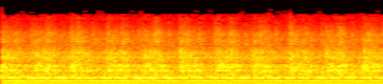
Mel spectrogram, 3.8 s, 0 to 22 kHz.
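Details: BMW F15 X5 (2014–2018) N57 diesel idling with a busy metallic rattle over the clatter, fairly even with engine speed; stretched timing chain, to be fixed by replacing the chain, guides and tensioner.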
